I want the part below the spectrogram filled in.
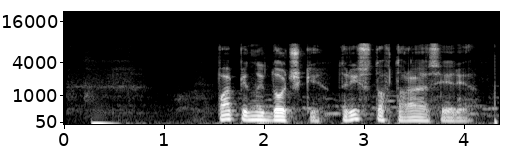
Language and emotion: Russian, neutral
